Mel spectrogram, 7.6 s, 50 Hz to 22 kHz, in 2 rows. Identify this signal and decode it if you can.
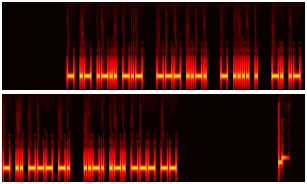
Morse code, heard as a keyed tone, about 44 wpm, 700 Hz. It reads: TALK OF THE NATION FROM
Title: Sets of 5 Words 45wpm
